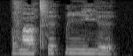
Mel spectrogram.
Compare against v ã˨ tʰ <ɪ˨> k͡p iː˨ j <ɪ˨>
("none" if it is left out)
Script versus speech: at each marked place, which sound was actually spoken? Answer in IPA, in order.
ɪ˨, ɪ˨

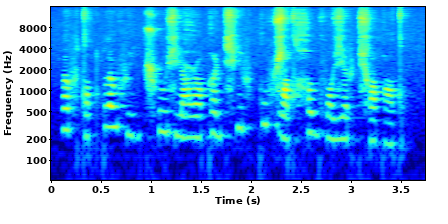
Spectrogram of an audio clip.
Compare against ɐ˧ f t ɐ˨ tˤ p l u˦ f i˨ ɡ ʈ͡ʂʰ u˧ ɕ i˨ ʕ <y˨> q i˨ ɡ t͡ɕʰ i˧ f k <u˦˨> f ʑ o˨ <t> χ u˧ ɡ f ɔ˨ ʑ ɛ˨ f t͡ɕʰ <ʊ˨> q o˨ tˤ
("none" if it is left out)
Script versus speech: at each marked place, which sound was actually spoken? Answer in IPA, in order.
u˨, u˦, tˤ, ɔ˨

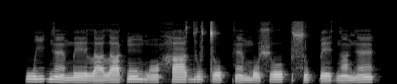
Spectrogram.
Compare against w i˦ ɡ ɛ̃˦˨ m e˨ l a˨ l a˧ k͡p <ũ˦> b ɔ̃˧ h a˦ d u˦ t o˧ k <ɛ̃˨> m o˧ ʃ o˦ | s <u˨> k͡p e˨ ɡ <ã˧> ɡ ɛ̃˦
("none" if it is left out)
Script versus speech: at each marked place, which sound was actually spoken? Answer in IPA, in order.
ũ˦, ɛ̃˧, u˨, ã˧

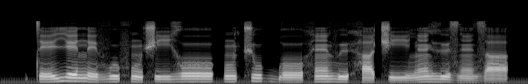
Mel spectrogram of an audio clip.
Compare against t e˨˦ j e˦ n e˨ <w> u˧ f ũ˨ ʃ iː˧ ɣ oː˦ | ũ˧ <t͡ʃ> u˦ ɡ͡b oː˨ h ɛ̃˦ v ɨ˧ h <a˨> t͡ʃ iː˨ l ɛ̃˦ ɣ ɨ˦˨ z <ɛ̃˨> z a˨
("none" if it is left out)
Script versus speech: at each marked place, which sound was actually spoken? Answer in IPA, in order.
v, t͡ʃ, a˨, ɛ̃˨

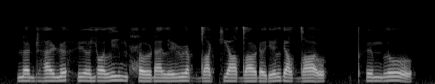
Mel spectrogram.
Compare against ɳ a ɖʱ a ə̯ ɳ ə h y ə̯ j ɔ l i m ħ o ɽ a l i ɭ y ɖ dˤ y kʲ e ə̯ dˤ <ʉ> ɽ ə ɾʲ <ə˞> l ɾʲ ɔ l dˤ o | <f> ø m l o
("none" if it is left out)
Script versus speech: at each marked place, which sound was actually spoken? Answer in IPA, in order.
ø, ə, pʰ

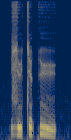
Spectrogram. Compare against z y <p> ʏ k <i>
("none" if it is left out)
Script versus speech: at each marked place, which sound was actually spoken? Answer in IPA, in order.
t, y

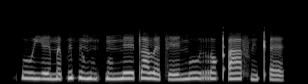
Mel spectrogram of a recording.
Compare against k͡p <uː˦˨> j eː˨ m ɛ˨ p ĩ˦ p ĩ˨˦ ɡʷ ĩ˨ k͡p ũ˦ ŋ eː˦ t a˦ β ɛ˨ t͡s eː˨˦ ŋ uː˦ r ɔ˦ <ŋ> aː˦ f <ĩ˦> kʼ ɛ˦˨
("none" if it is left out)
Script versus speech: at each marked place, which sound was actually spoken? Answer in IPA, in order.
uː˨, kʼ, ĩ˨

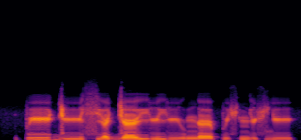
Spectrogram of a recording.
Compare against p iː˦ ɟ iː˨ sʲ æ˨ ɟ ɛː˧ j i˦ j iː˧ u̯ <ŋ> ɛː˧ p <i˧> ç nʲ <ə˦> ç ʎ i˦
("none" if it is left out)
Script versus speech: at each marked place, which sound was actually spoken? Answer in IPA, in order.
ŋ, i˧, ɔ˦

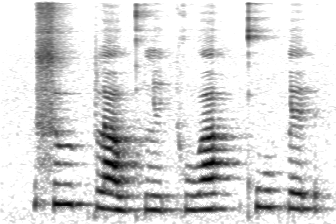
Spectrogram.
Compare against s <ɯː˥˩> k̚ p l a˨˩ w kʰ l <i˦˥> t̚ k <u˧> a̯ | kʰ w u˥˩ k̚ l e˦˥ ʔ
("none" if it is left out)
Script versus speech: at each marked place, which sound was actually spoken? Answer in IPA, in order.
ɯː˥˩, i˨˩, u˦˥

